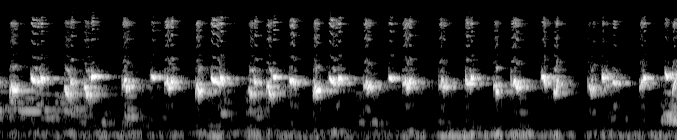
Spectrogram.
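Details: Lure recording of a female yellow-vented bulbul calling to the male: slurred, whistled chirps falling in pitch, repeated steadily several per second over a faint low rumble.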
